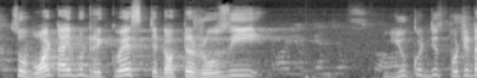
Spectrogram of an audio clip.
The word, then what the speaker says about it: Rosie: Rosie or Rousey, am I pronouncing? Rosie, because the spelling is a little different.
